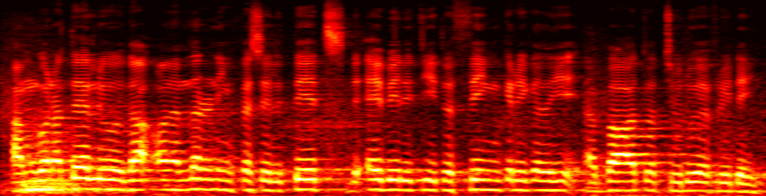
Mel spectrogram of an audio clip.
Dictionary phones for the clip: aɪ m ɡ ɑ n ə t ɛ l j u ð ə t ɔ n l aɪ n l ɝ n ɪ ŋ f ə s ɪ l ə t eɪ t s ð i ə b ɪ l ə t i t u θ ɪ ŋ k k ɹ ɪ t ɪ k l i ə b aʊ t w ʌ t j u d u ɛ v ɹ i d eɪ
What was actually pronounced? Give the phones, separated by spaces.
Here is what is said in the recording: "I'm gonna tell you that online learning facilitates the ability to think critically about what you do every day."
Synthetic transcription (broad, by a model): aɪ m ɡ ɑ n ə t ɛ l j u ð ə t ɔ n ʌ l ɝ n ɪ ŋ f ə s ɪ l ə t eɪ t s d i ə b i l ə t i t u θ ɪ ŋ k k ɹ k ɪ l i ə b aʊ t w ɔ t j u d u ɛ v ɹ i d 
